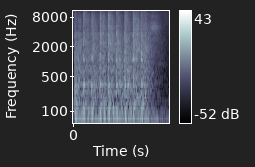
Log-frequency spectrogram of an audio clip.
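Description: knocking on a door

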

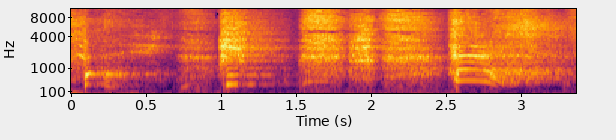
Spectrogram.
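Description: sneeze

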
